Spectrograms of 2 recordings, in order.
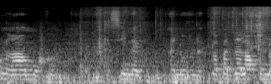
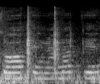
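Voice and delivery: ordinary talk, nothing marked

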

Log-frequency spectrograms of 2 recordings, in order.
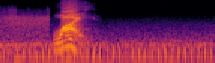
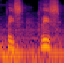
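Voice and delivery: ordinary talk, nothing marked

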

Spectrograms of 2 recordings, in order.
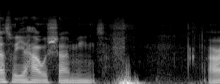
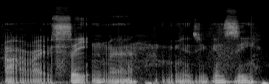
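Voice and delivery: muttered aside; 6 semitones lower, 10 dB quieter than usual. Real, not acted. Muttered aside about technical trouble.

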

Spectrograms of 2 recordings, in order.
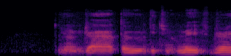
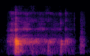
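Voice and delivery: mock laugh. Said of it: "That tickled me, man, the way he said that".

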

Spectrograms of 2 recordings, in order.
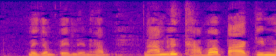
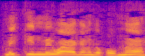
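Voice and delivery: louder, higher joking plea to the fish; playful plea; 6 semitones higher, 9 dB louder than usual. Real, not acted. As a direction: coax the fish teasingly, out loud.

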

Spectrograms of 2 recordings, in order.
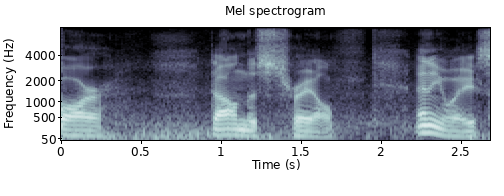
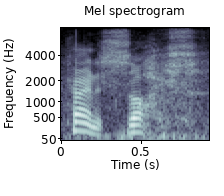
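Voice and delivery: winded from hiking in snow; breathless from the climb; out of breath; 5 dB quieter than usual. Real, not acted. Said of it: "Definitely getting a workout here".

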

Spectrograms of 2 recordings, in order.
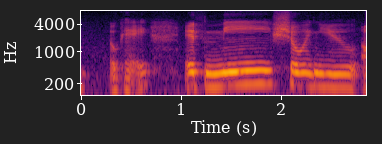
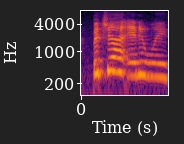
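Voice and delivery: bright sudden squeal of a sign-off; burst of excitement; 10 semitones higher, 8 dB louder, faster than usual. Real, not acted. Sign-off to viewers, much higher and louder. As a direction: jump way up and loud on "anyway".

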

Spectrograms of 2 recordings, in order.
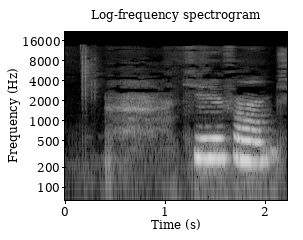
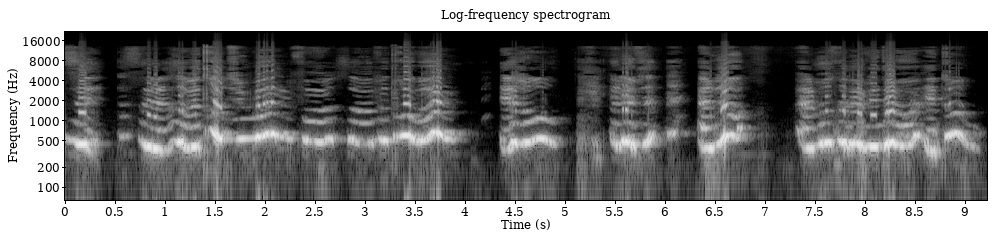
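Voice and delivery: higher, breaking into sobs; crying hard; 11 semitones higher than usual. Real, not acted. Recalling the teacher's insult in class, sobbing. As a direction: let the hurt spill over, voice cracking up high. Hurt peaks while recounting.

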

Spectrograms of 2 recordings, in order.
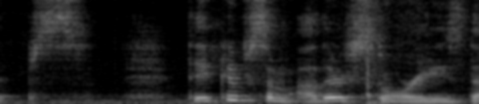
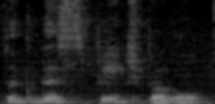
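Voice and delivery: usual speaking voice

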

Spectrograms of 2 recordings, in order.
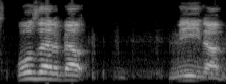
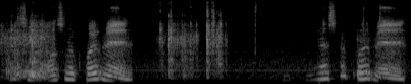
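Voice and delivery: high, softer whine; whining; 3 semitones higher, 11 dB quieter than usual. Pretend. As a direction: whine it like a pestering kid. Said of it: "Stop your whining".

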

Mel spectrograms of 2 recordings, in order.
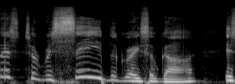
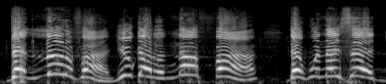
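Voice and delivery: high, loud preacher's delivery; full-force preaching; 12 semitones higher, 8 dB louder than usual. Real, not acted. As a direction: preach it out to the congregation.

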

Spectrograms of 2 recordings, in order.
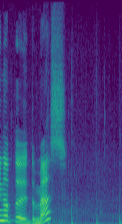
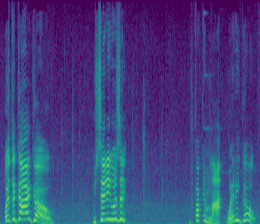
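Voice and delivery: louder, higher urgent calls; frantic calling out; 5 semitones higher, 3 dB louder than usual. Real, not acted. Bath attendant hunting the man, frantic calling out. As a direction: demand it, searching fast.

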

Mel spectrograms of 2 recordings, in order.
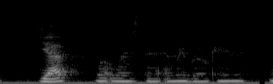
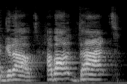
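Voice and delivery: angry order; 5 semitones higher, 6 dB louder than usual. Acted. Teacher sending student out.

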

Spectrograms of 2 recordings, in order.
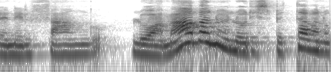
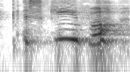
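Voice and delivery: very high, small frog voice; disgusted little frog; 5 dB louder, slower than usual. A narrator's reading. Little frog disgusted by the dry fly, high squeak.

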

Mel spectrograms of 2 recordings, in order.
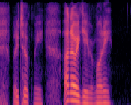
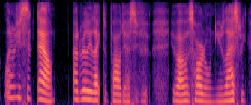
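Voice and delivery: higher, cool woman's voice, caught off guard; higher, cooler woman's voice to Cam at her door; Anna's voice; 4 semitones higher, 3 dB louder than usual. Acted. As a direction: play the composed woman surprised at her door. Anna apologizing.

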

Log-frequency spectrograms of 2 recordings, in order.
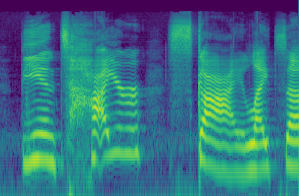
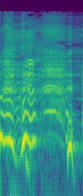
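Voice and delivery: teary laugh; 14 semitones higher, 3 dB louder than usual. Real, not acted. Laughs, almost crying.

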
